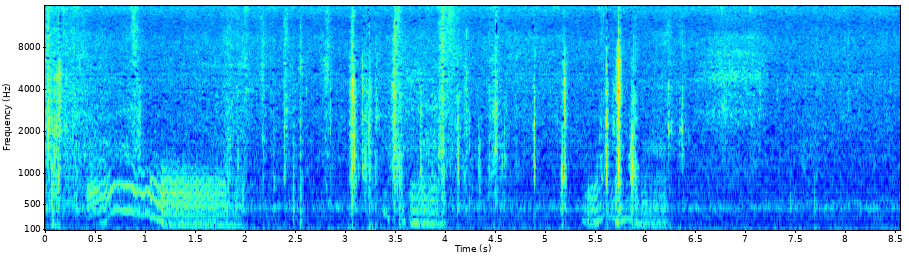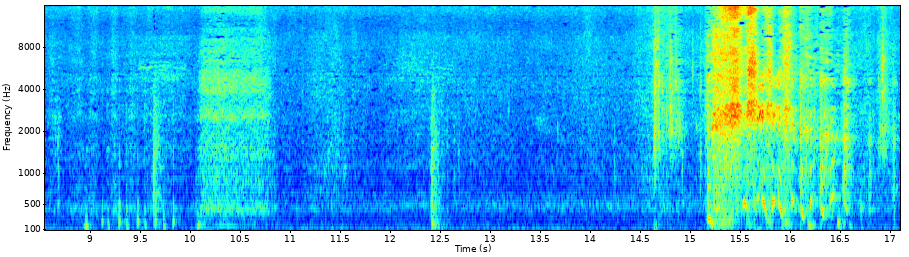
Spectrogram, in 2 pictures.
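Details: Red point Siamese kitten named Teddy, indoors, fussing after being tricked out of his toy: a few short low moaning growls early on, then scattered clicks and rustling, and a loud harsh burst near the end.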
